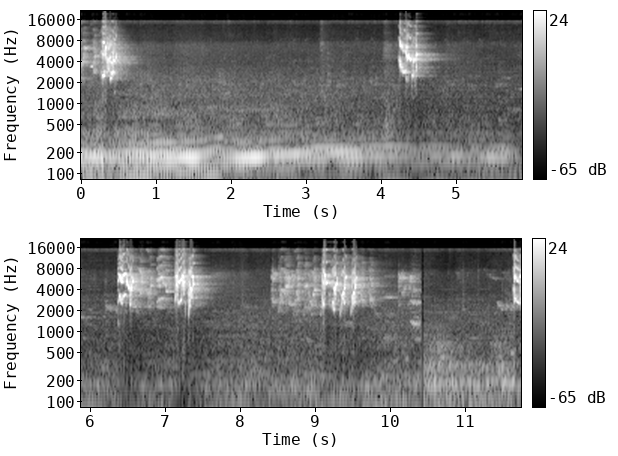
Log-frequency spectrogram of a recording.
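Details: Lovebird provocation call for young birds in training, intended to stir them up: scattered harsh, high squeaky bursts, some doubled or clustered near the end, after an opening low rumbling hum.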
